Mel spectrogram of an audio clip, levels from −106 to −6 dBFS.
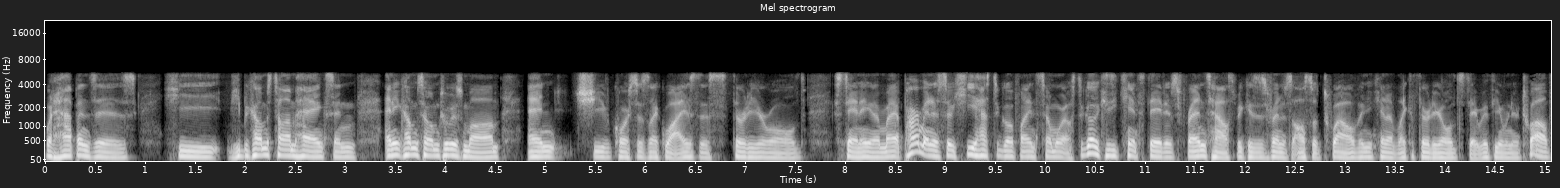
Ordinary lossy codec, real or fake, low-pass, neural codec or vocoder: AAC, 48 kbps; real; 5.4 kHz; none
